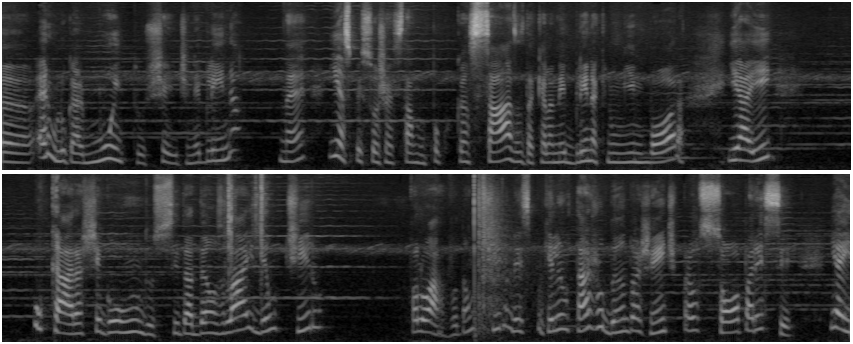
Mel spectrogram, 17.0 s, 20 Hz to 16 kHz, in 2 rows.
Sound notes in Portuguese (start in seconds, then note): 10.6 Engatilhar de uma arma; 13.2 Estampido de Tiro!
